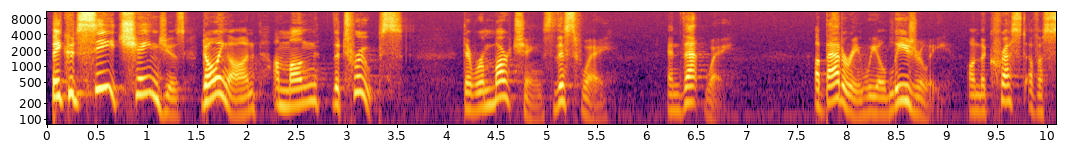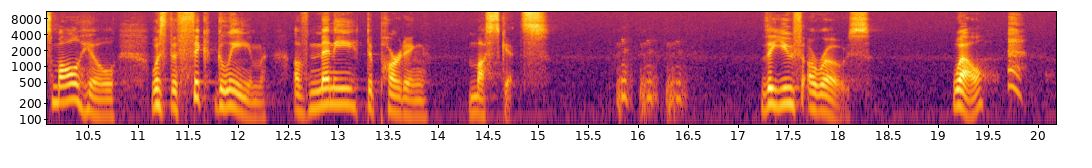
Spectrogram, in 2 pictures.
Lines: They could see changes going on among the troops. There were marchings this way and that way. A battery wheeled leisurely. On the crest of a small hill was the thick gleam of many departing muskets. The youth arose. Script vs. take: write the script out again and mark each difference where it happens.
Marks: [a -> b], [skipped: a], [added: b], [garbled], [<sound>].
They could see changes going on among the troops. There were marchings this way and that way. A battery wheeled leisurely. On the crest of a small hill was the thick gleam of many departing muskets. [laugh] The youth arose. [added: Well] [laugh]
